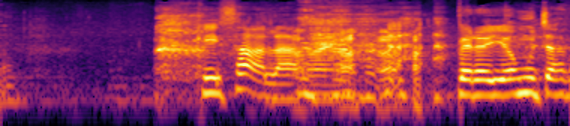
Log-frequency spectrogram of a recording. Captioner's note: laughing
